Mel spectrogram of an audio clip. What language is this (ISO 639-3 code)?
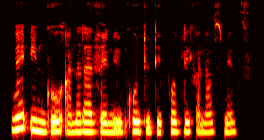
pcm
